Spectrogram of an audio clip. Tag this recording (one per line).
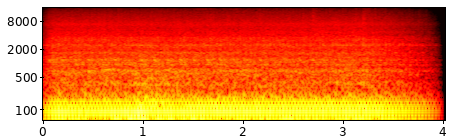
campus-upf
car
centre
comercial
glories
mall
motor
park
parking
shopping
UPF-CS13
